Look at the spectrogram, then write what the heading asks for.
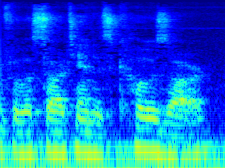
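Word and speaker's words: Cozaar: And the brand name for Lartan is Kosar.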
